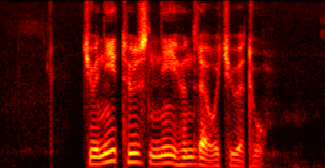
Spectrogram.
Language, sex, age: Norwegian, male, 25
